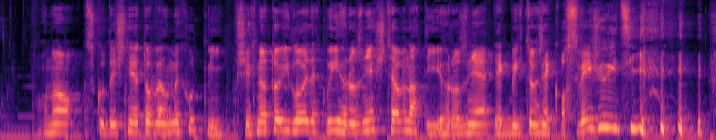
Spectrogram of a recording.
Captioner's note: laughter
